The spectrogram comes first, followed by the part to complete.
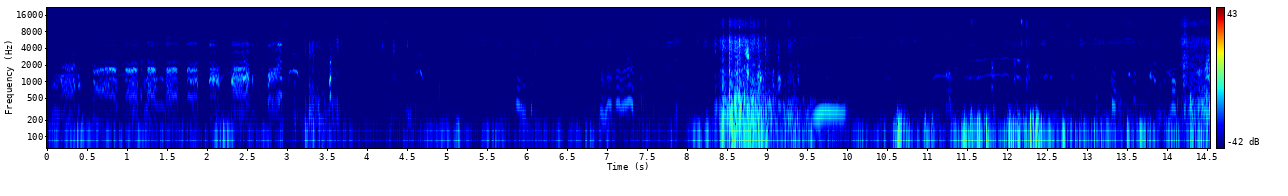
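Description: A flock of chickens, gamefowl hens and roosters, clucking softly with short scattered calls while they feed. There are many light ticks in the first few seconds, and one louder noisy burst a little past halfway through.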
